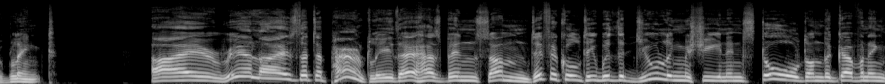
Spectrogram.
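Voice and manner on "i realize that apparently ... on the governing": lightly raised, wry professor; a hint of a pleased inventor; Leo voiced. Leo to the president, lightly wry.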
